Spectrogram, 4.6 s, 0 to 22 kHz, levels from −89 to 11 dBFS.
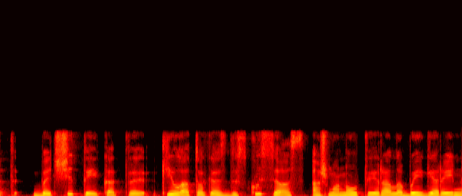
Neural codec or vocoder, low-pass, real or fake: codec, 16 kHz, 2 kbps, FunCodec, trained on LibriTTS, 25 frames a second; 7.2 kHz; fake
